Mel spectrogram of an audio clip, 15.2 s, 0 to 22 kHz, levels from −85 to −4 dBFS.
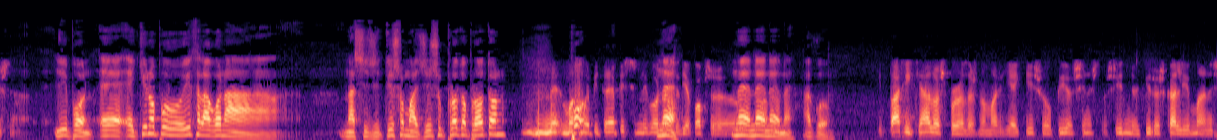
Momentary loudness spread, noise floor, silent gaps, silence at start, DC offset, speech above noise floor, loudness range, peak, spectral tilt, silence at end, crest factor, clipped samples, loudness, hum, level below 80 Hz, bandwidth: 14 LU; -52 dBFS; none; 0 s; under 0.1%; 33 dB; 6 LU; -2 dBFS; -6 dB/octave; 0 s; 18 dB; under 0.1%; -20 LUFS; none; -46 dBFS; 11.5 kHz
